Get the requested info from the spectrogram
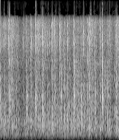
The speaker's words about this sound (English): Drum rolls again.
